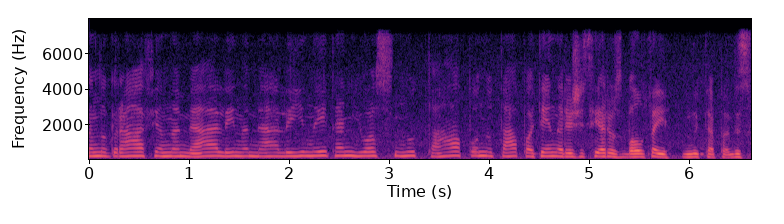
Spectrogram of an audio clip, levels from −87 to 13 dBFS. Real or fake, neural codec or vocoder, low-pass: real; none; 7.2 kHz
